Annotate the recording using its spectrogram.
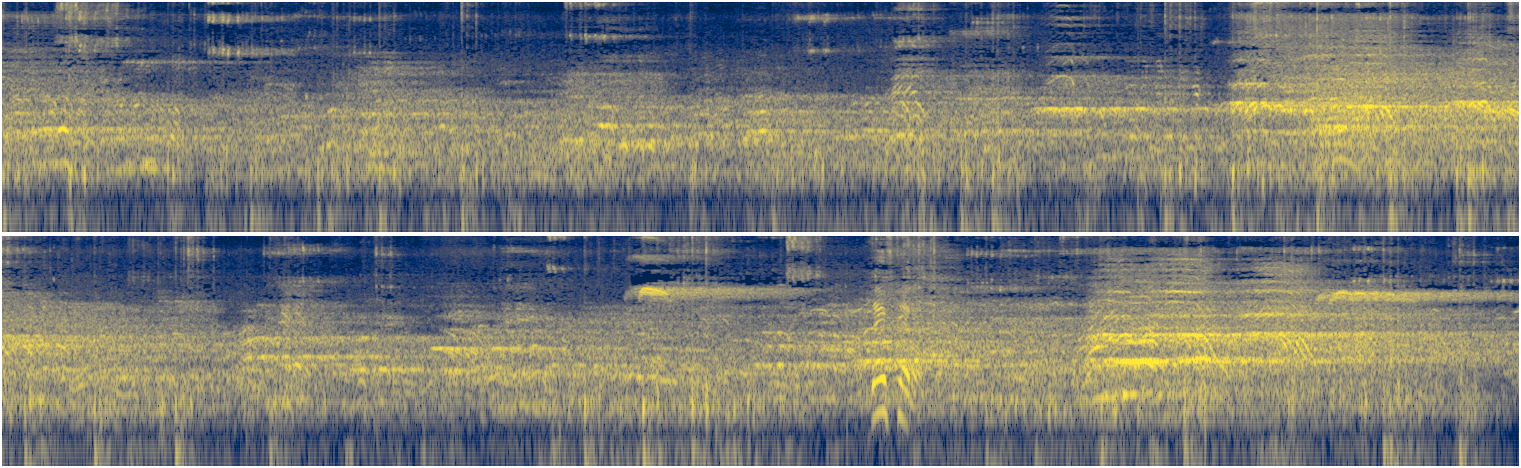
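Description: Basketball game sounds in a large hall: a ball bouncing on the hardwood court with sharp knocks throughout, over players' voices calling out.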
